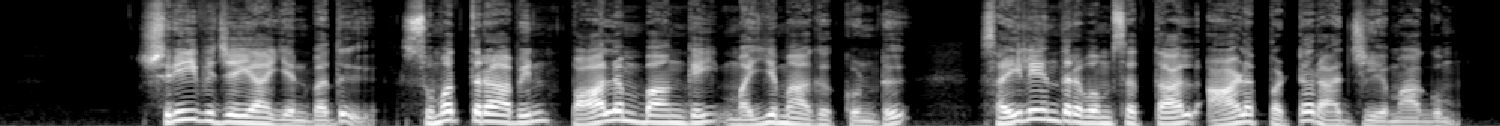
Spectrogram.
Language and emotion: Tamil, neutral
